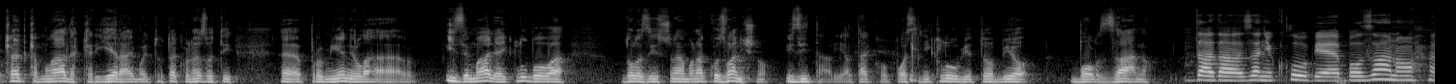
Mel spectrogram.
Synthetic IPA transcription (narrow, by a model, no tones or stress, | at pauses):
kɾat̪kamlˠaːd̪akaɾijeːɾaajmojet̪oːt̪ako̞ːnazʋat̪i | pɾo̞mjeːnila̰ | ize̞maːʎaiklˠuːbo̞ːʋa | d̪o̞lˠazisunamonako̞zʋanit͡ʃno̰izit̪a̰ːlḭḛjḛlˠt̪akʰo̰po̞slʲje̞d̪ɲiːklˠuːbjet̪o̞ːbio̞ | bolˠzaːno | d̪ad̪azad̪ɲikʰlˠuːbjebolˠzaːno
